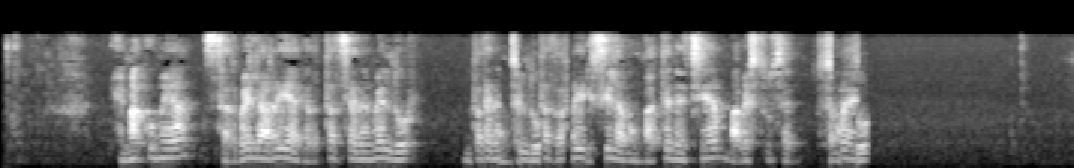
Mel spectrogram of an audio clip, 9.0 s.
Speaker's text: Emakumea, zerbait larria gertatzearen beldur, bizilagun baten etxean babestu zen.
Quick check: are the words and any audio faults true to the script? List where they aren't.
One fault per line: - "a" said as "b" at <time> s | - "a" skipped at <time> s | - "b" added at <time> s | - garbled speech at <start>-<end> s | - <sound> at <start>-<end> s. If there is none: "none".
- garbled speech at 3.9-4.9 s
- garbled speech at 6.8-7.3 s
